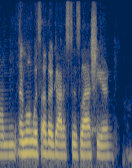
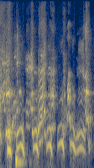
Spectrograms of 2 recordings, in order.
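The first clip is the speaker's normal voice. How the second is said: witch cackle; 10 semitones higher, 3 dB louder than usual. Pretend. Copying the witch laugh.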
